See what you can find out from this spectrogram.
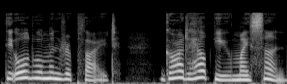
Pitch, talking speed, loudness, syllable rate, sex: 245 Hz, 190 wpm, -14 LUFS, 4.8 syllables/s, female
